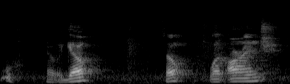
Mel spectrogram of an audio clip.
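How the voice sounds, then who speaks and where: A man's voice: fairly high pitch, animated, a little slow, vocal fry, noisy background. A man from New Jersey hosting a live cooking stream, talking casually and rambling with lots of ums and restarts. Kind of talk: casual live cooking demo, reading chat.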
